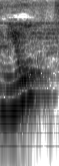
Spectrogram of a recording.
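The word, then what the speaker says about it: μ: तो देखो 3 वेरिएबल्स है, म्यू, this is pronounced as म्यू, c एंड v, ये 3 वेरिएबल्स हैं, 3 में से 2 गिवन होंगे, थर्ड आपको फाइंड आउट करना है।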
